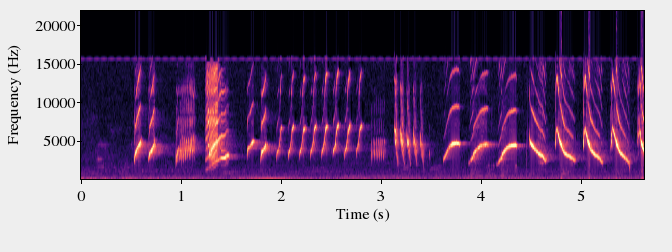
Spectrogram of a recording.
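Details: Long-tailed shrike in full, lively song: rapid varied series of sharp rising whistles and buzzy chatters, bursts of quick repeated notes, then clear upswept notes repeated about every half second.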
